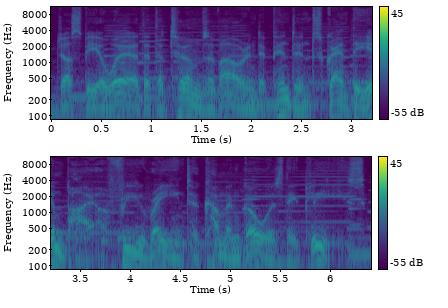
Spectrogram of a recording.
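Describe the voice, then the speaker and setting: An actor playing a shrewd, courteous older man in a game cutscene, with measured, formal, wry phrasing. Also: a bass voice, expressive, over music. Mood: welcoming, knowing. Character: shrewd, gravel-voiced older local man, courteous and knowing. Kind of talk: video game cutscene acting.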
